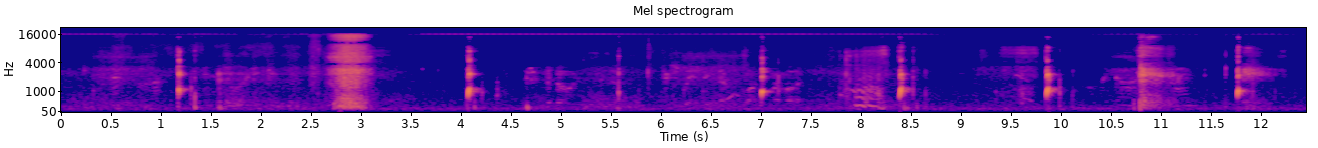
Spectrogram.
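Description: Quiet room with repeated sharp, brief gulping catches about every one to three seconds, with soft voice sounds between: hiccups.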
